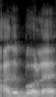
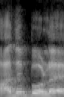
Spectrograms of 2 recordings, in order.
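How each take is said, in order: The two takes are said the same way.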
